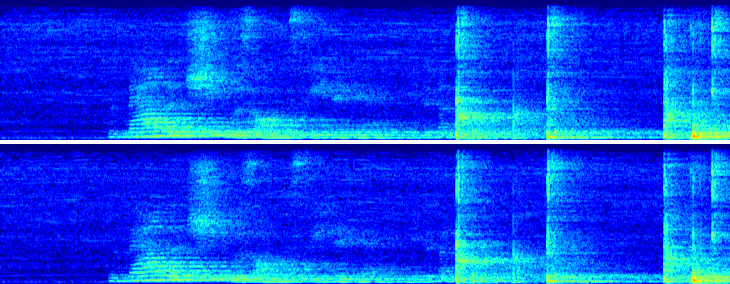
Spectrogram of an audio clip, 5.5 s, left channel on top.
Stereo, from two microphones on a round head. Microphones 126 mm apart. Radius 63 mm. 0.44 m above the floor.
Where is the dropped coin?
I don't hear a dropped coin.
